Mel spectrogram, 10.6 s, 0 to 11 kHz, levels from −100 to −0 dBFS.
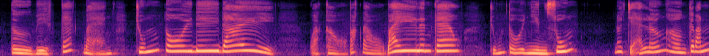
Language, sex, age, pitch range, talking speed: Vietnamese, female, 20-39, 195-315 Hz, 140 wpm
